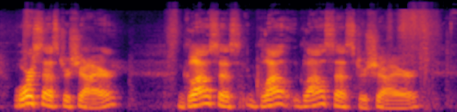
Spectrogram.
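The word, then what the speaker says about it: Gloucestershire: and for all to the Americans how to pronounce these English countries uh War sester Shire GL GL glester Shire lestershire and bling bling Faire yeah yeah those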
